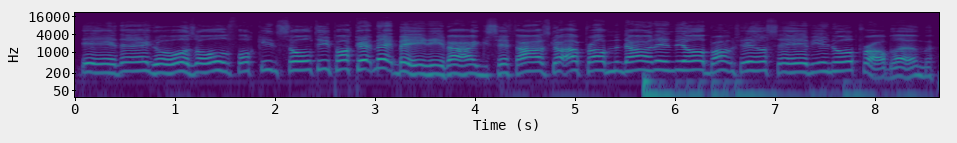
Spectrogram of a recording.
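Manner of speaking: put-on loud, high old northern woman; Nora Batty. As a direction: shout it like a nagging old dame. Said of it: "Let's do a Nora Batty".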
